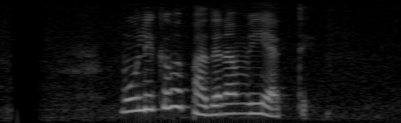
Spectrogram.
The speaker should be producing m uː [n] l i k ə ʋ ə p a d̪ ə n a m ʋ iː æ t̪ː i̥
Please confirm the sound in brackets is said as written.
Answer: no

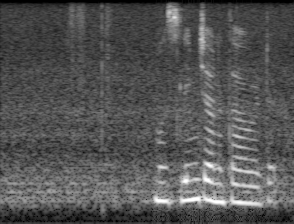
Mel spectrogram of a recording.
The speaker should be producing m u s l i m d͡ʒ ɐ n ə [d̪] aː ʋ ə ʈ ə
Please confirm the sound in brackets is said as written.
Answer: no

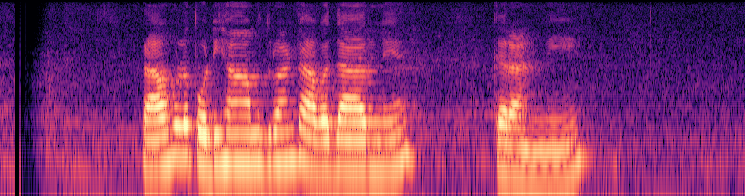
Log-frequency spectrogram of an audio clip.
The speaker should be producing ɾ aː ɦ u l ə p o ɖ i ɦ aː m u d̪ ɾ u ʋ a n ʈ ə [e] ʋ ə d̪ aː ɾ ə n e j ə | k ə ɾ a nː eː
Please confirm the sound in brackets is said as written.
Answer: no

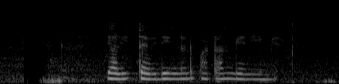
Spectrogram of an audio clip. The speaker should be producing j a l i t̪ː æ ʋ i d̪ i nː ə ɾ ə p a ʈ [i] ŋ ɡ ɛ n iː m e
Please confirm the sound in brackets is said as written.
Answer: no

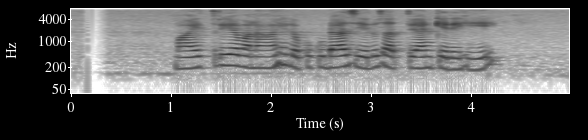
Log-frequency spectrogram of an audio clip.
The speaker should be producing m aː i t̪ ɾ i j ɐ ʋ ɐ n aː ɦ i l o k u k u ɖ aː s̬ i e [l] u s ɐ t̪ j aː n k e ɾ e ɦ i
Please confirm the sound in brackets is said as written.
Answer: yes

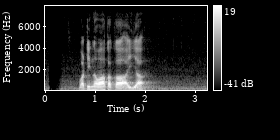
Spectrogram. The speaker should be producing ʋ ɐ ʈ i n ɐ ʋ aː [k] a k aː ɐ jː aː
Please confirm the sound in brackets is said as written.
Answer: yes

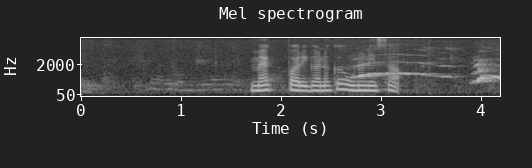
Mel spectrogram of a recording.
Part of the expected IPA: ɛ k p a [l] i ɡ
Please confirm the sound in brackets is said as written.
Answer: no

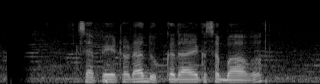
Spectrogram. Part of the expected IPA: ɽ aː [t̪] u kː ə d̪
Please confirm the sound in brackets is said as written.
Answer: no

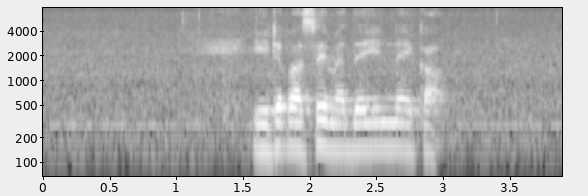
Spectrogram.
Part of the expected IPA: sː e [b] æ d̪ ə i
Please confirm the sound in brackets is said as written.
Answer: no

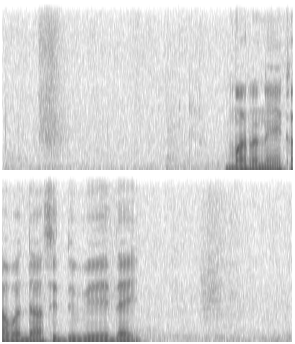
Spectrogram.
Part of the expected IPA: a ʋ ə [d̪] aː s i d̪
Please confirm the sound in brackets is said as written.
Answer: yes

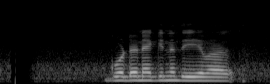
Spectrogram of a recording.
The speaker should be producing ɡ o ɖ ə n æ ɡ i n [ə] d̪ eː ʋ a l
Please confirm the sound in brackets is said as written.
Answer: yes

